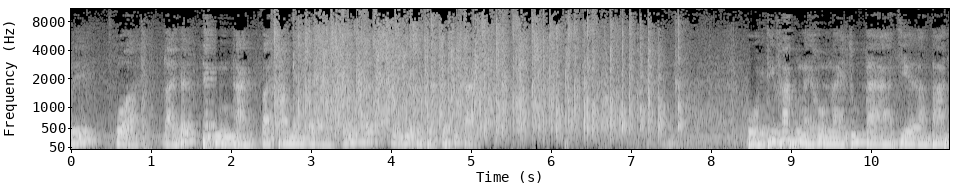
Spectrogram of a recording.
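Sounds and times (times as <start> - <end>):
speech: 0.0 - 5.3, 8.8 - 10.9
audience applause at a Buddhist dharma lecture: 2.5 - 7.8.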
